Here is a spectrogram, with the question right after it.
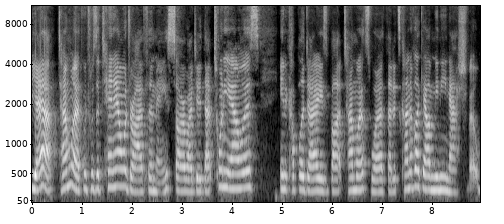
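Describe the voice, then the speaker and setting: With an Australian accent, a woman speaks at a moderate pace in a fairly high pitch, her tone bright and sharp and her intonation fairly even. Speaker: country pop singer. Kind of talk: interview podcast.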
